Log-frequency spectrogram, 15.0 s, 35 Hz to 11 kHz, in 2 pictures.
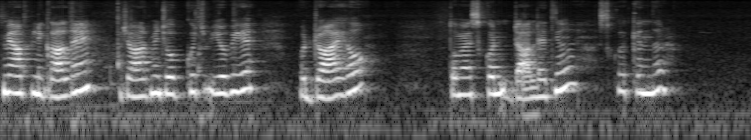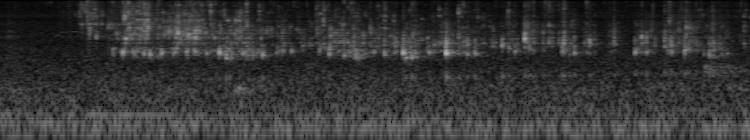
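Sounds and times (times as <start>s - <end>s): liquid trickling and dripping: 8.2s - 15.0s.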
